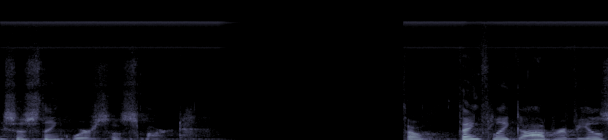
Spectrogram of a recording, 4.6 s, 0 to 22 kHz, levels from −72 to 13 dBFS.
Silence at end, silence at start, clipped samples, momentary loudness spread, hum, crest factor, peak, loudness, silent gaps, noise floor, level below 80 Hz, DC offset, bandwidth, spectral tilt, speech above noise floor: 0 s; 0 s; under 0.1%; 16 LU; 60 Hz at -65 dBFS; 22 dB; -12 dBFS; -33 LUFS; none; -78 dBFS; -70 dBFS; under 0.1%; over 20 kHz; -5.5 dB/octave; 45 dB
